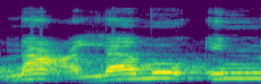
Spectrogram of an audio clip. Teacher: نون مشدد غنہ کے ساتھ میں پڑھیں گے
